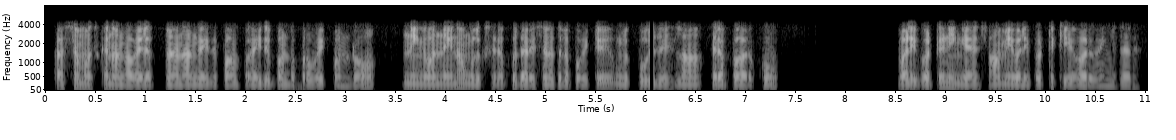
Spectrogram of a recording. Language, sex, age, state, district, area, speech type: Tamil, male, 18-30, Tamil Nadu, Dharmapuri, rural, conversation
